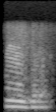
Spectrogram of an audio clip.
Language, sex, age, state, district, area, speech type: Bengali, male, 18-30, West Bengal, Nadia, rural, conversation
